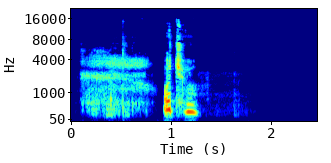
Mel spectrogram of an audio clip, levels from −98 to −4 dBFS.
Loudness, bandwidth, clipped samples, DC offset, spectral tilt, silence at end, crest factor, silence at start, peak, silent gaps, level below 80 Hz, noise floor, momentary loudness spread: -29 LUFS; 16 kHz; under 0.1%; under 0.1%; -3.5 dB/octave; 1.2 s; 24 dB; 0.15 s; -10 dBFS; none; -88 dBFS; under -90 dBFS; 19 LU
